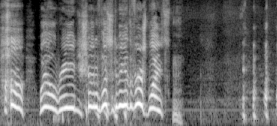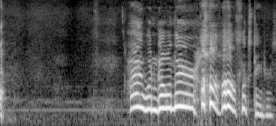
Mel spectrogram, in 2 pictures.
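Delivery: pitch way up, belted. Voicing a character who jumps on a player's shoulder: Mickey Mouse voice. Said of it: "Mickey Mouse jumps on your shoulder".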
